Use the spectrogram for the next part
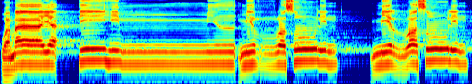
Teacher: huruf mim bertemu dengan mim dan mimnya bertasdid, maka ditahan dan ditekan kemudian didengungkan 2 harokat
